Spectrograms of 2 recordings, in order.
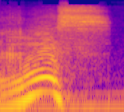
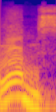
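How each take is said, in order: First: The word ends in a nasal vowel and s. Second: The word is sounded out as it is spelled. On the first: The speaker calls it right. "mais c'est Reims li prononcer" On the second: The speaker calls it wrong. "Normalement tu es capable de dire Reims"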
